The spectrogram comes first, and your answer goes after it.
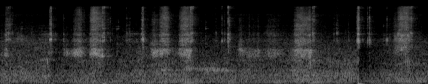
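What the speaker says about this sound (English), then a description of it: "So now I'm going to peel and grate the carrot." A carrot is peeled and grated by hand for a Thai papaya salad, giving repeated scraping, rasping strokes in short bursts, close and fairly quiet, with no talking.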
